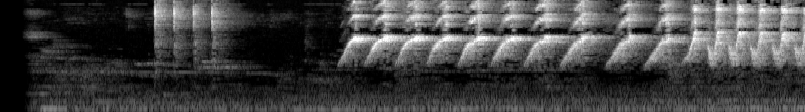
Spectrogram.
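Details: Long-tailed shrike (cendet), a caged bird with darker than usual plumage, singing with fresh feathers just after moulting, in Jombang, East Java, Indonesia; after a soft start, a fast series of harsh, high descending notes repeated about twice a second.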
